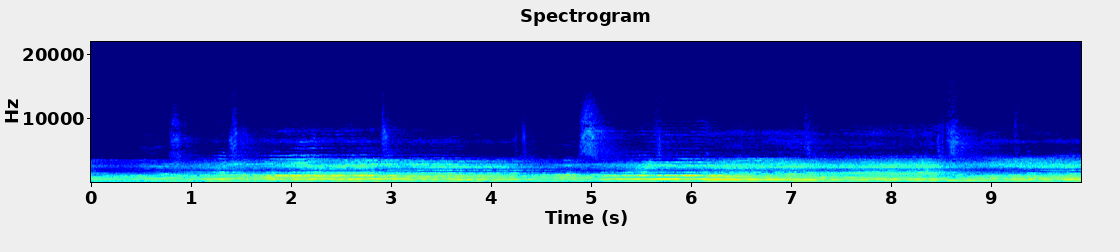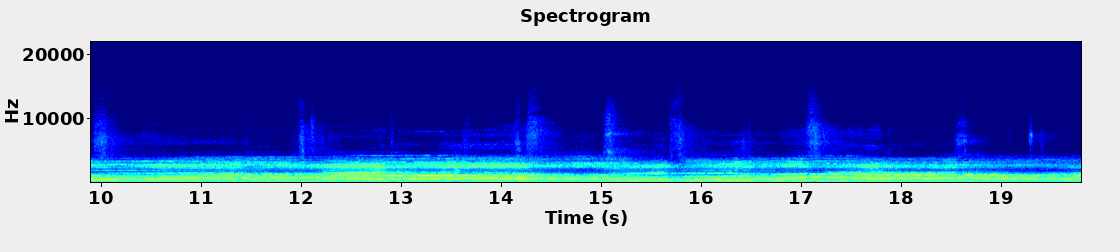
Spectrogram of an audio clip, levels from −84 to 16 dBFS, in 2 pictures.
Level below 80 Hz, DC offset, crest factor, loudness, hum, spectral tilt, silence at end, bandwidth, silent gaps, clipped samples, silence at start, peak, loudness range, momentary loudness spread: -70 dBFS; under 0.1%; 16 dB; -28 LUFS; none; -5 dB/octave; 0 s; 10.5 kHz; none; under 0.1%; 0 s; -12 dBFS; 4 LU; 9 LU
